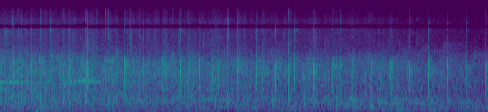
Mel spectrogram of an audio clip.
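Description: Audience applause tapering off, thinning to a few scattered individual claps near the end.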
